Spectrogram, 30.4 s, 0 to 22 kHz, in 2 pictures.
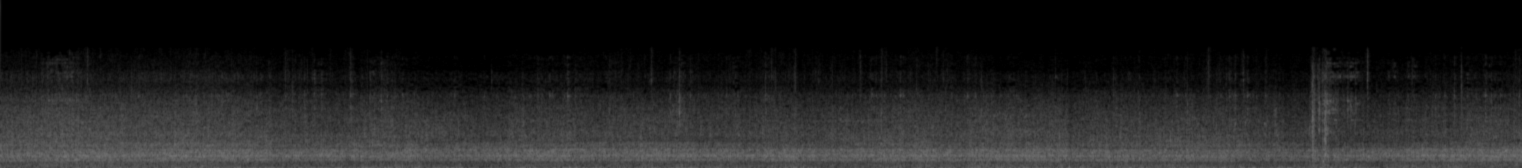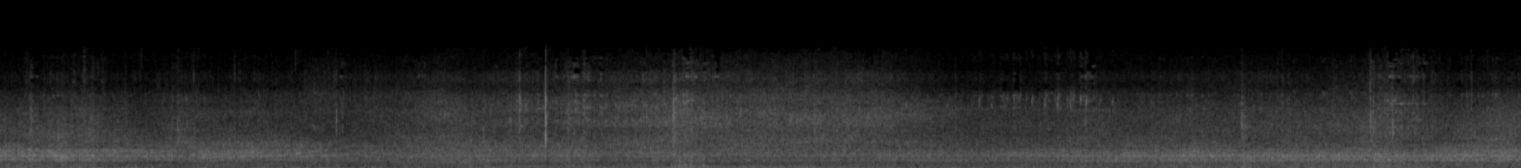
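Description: Steady wind rush and deep rumble from riding an Ecoxtrem Bison 800 W electric scooter along a paved road, with road traffic mixed in. A faint rising whine comes in about two-thirds of the way through.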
